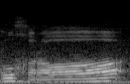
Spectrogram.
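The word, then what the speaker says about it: أخرى: Pokoknya di atas hamzah ini ada domah, bacanya ukhro dipanjang.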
